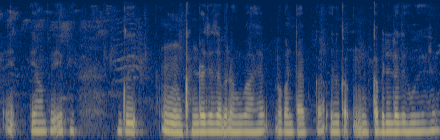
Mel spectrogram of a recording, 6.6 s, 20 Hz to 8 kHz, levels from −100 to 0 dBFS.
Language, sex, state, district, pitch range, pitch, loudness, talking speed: Magahi, male, Bihar, Gaya, 135-145 Hz, 140 Hz, -36 LUFS, 165 wpm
